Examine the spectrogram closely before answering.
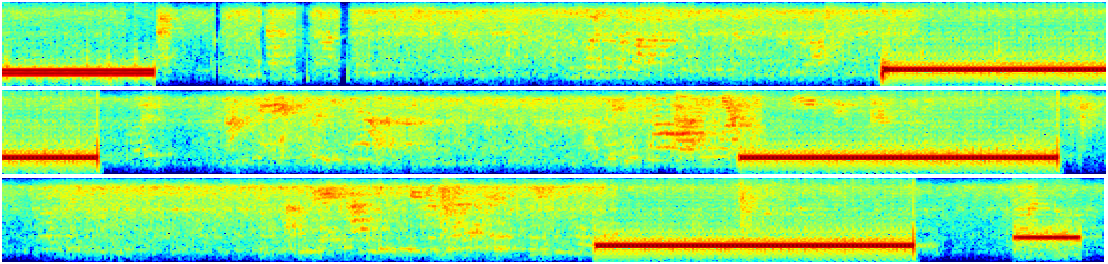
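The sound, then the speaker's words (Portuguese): Telephone line tones sound as a call fails to connect: several steady mid-pitched tones, each lasting about two seconds, repeat with gaps between them, and quiet murmured talk fills the pauses. “Eu tô tentando ligar pra lá, só que lá provavelmente tá ocupado, aí a ligação fica voltando.”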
